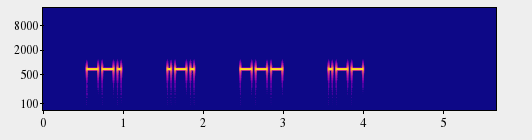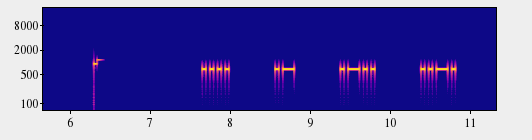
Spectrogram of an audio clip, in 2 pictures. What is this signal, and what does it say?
Morse code, heard as a keyed tone, about 25 wpm, spaced as for 12 wpm, 700 Hz. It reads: GROW HALF
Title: 4x Character Spacing - Top 500 Words - 25wpm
